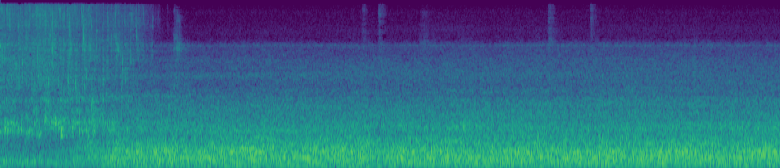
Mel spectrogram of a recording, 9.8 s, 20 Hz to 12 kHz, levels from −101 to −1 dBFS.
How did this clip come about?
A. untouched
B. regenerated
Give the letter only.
A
